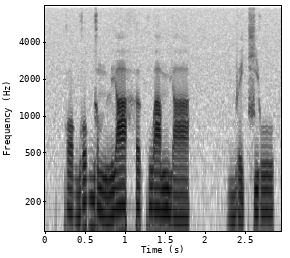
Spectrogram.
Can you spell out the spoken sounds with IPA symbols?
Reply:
k ɔ˨˩ ɡ o˦ ɡ ə˨˩ m l j a˧ h ə˧ k w a˧ m j a˧ | b e˨˩ t͡ɕ j u˧

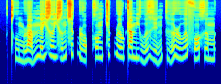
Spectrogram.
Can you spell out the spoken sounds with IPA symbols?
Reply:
t̪ʰ u˨˩ m ɹ a˨˩˦ m n ɛ˧˥ j ɣ əː˧ j ɣ ə˧˥ ŋ s ə˦˥ k̚ ɹ ɔ˨˩ p̚ x ɔ˧ ŋ c ə˦˥ k̚ ɹ ə˧ w ʈ a˧ m j u˨˩˦ ə̯ ɣ e˨˩˦ ŋ k ɨ˨˩˦ ə̯ ɹ u˧˥ ə̯ f ɔ˧˥ x ə˧ m

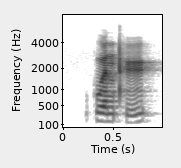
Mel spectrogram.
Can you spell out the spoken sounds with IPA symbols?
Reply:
kʷ ɛː˧ n t̪ʰ yː˨˧

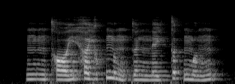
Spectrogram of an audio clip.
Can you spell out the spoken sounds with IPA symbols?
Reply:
ŋ ʊ˨ ŋ t̪ʰ ɔː˨˥ j h ɐ˧ j ʊ˥ k̚ n̪ ʊ˨˩ ŋ t̪ ɵ˨ n n̪ e˨˥ j t̪ ɐ˧ k̚ m ʊ˨˥ ŋ

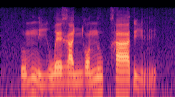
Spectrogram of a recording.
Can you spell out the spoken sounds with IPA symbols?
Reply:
ʊ˨˦ m n iː˨ w ɛ˦ ɣ a˦ ɲ ɔ˦ n u˦ kʰ aː˦ ɗ i˨ r

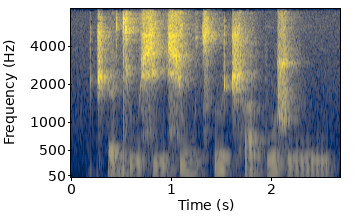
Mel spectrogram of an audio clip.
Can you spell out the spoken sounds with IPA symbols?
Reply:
t͡ʃʼ ɛ˨ dʲ uː˨ ɕ iː˨ ɕ uː˧ t͡sʼ ɯ˦ t͡ʃʰ a˨ p u˦ ʐ uː˨

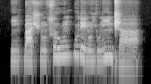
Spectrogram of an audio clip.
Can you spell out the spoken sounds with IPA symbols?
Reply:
ĩ˨ k͡p a˨ ʃ ũ˨ s o˧ w ũ˧ k͡p u˧ ɾ e˨ ɾ ũ˨ j u˨ ɾ ĩ˧ d͡ʒ a˨

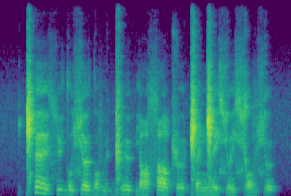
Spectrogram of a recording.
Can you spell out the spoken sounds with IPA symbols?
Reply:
ǁʰ ɛ ɪ̯ ɬ y d o ɕ œ d ɔ v ʉ ɡ͡ǁ ø f j ɑ ɬ ɑ ʈ͡ʂ ɵː ǁ ɛ ŋ͡ǁ e ɕ ɵ ɪ̯ ɕ ɔ v ɕ ɵ

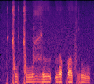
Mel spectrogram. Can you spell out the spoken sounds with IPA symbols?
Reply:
ǀ u ǀ u ɮ ɯ ʔ ɯ qʷ ɯ f r u

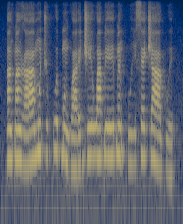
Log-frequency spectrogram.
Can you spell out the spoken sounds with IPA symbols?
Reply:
ã˧ k͡p ã˧ ɣ aː˨˦ m ɔ̃˦ t͡ʃ o˧ kʷ ɛ˦ ɓ ɔ̃˧ ɡʷ aː˨ ɾ ɛ˧ d͡ʒ eː˦ w a˦ ɓ eː˦ ɓ ɛ̃˦ kʷ iː˨ s ɛ˦ t͡ʃ aː˦˨ kʷ e˨

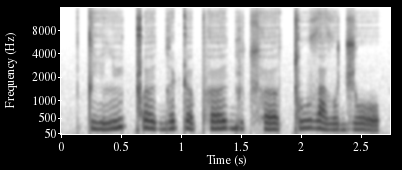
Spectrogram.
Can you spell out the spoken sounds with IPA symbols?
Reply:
t i l y ǁ œ ɪ̯ ɡ ɘ ʈ œ pʰ œ ɪ̯ ɡ y t͡sʰ œ ə̯ ǀ u ð a ð o d͡ʒ o

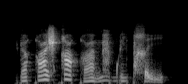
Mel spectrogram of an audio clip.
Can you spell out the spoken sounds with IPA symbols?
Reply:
ɽ i˩˧˩ qʷ æ˧˥˧ ʒ q ɛ˥˨ qʷ æ˩˧˩ m æ̤˥˨ b ɽ i˩˧˩ b χ ḭ˧˩

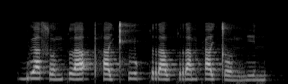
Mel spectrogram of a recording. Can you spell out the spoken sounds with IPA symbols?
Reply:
b ɯ˥˩ a̯ s o˦˥ n p l a˦˥ ʔ pʰ a˧ j kʰ l u˦˥ k̚ p r a˧ w p r a˥˩ m k a˥˩ j t o˨˩ n ŋ i˧ n

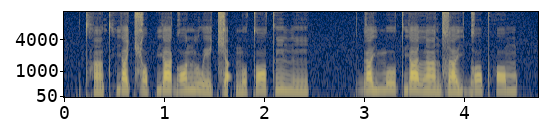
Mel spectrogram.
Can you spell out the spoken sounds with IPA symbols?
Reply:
t̪ʰ ã˨˩ t̪ʰ j a˥˧ t͡ɕ ɔ˧ p j a˥˧ ɡ ɔ˦ n l w e˨˩ t͡ɕ a˨ ʔ n̪ o˧ t̪ ɔ˥˧ t̪ ĩ˥˧ m ĩ˧ | ɡ a˦ j m o˥˧ t̪ j a˥˧ l ã˧ d͡z a˧ j ɡ ɔ˦ pʰ ɔ˦ m

